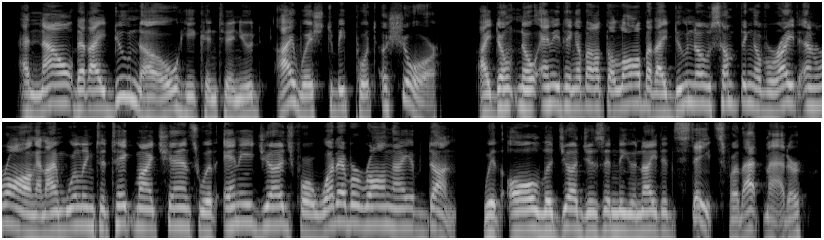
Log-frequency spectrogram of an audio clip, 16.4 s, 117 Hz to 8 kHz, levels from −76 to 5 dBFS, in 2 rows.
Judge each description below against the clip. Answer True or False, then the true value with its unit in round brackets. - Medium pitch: True (165 Hz)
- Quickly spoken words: True (210 wpm)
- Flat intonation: False (4.0 semitones)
